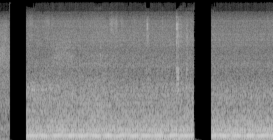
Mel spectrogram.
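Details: Diesel car idling: steady, even idle with a constant low hum and no misses or knocks, running clean.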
